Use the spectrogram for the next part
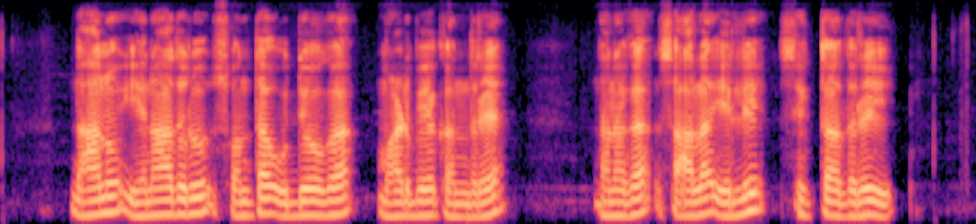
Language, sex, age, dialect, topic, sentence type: Kannada, male, 36-40, Central, banking, question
